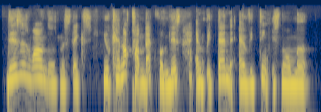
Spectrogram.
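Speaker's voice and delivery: firm and loud, punching cannot; stern, firm. Real, not acted. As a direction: lay down the law firmly. Stern lecture on consequences.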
